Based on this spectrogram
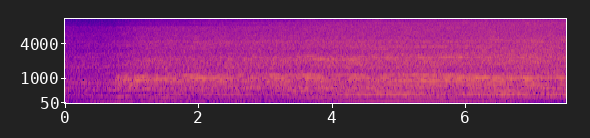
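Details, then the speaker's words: Homelite UT08572 after repair and a final chase for a tinking noise: revs climb smoothly within a second, then hold a steady, even buzz with no knocks or ticks, running well, though it still needs several pulls to start. "seems to be running really well. I'll review the footage to make sure that that old tink or whatever the noise was is gone. But it seems to be firmly going."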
